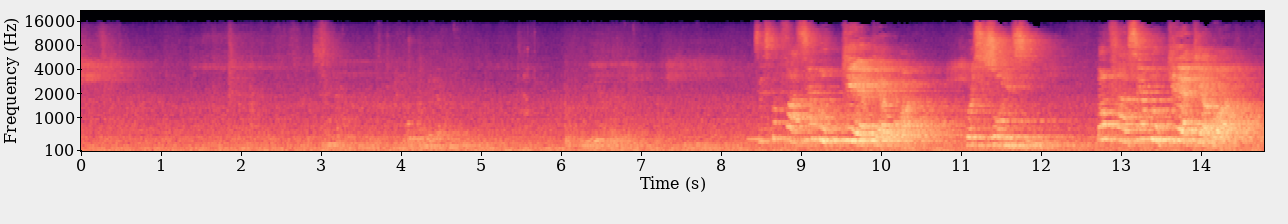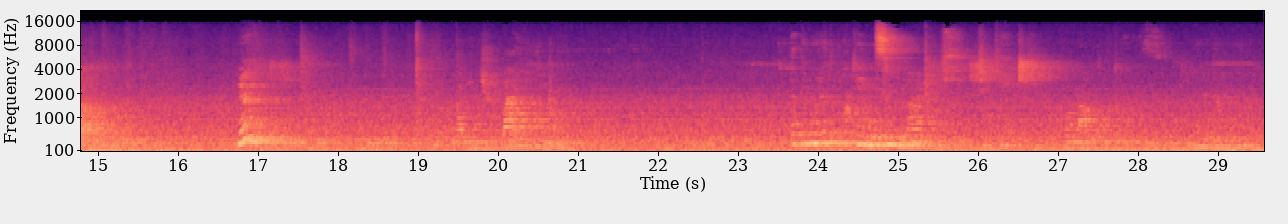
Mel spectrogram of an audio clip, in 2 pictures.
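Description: A man speaks through a microphone and loudspeaker in an echoing hall.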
